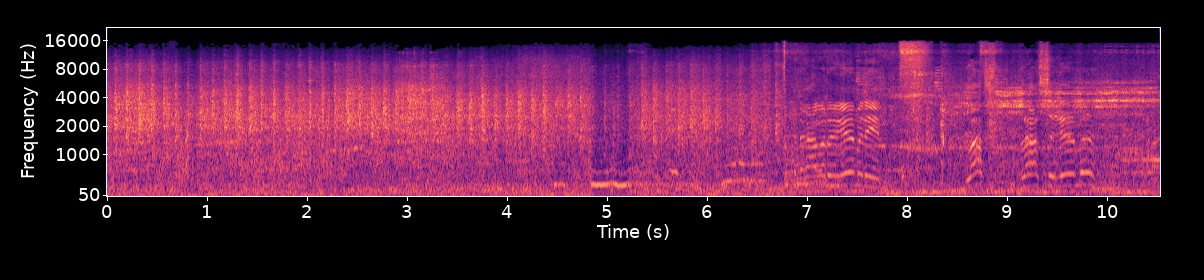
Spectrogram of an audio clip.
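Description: Spinning roller-coaster car running along its steel track, with a loud, steady rumble and rattle of the wheels. Riders' voices call out over it from about seven seconds in.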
